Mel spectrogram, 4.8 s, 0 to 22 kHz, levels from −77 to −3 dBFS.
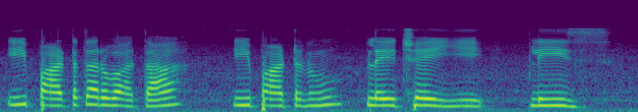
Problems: constant background noise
